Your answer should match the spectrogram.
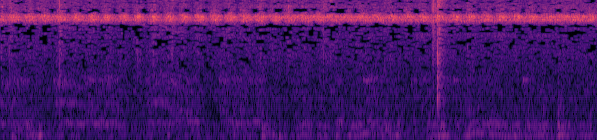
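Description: Wood fire burning with a low crackle, under a steady high trill of insects, likely crickets. One sharp pop from the fire about three seconds in.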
